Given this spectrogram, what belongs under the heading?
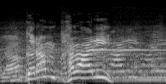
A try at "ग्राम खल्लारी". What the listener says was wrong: अबे गरम नहीं बोला जाता है, ग्राम खल्लारी। ऐसे बोलो।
